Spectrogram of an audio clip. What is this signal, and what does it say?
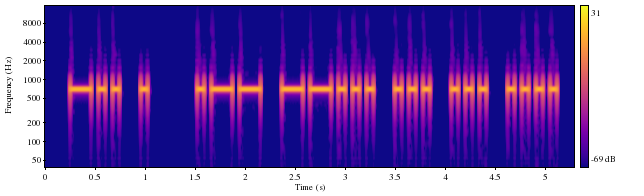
Morse code, heard as a keyed tone, about 17 wpm, 700 Hz. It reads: DE W7SSH
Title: USA Callsign DE Callsign - 5 Characters - 17wpm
